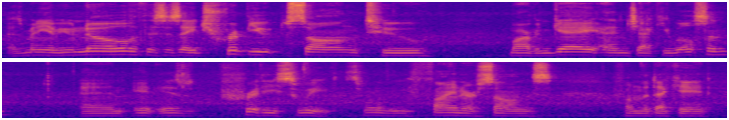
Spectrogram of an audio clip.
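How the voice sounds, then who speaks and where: In a laid-back show-and-tell, a man chats about records from his collection, his mid-range voice unhurried and a bit nasal from a cold that has him sniffling and stuffed up. He talks easily with plenty of fillers, over a little hiss or hum.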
